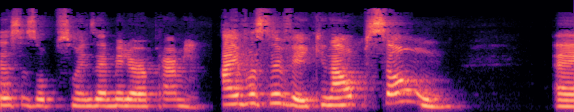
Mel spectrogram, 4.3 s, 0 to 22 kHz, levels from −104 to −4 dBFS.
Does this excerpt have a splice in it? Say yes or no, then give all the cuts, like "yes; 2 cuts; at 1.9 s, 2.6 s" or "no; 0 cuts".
yes; 1 cut; at 1.6 s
